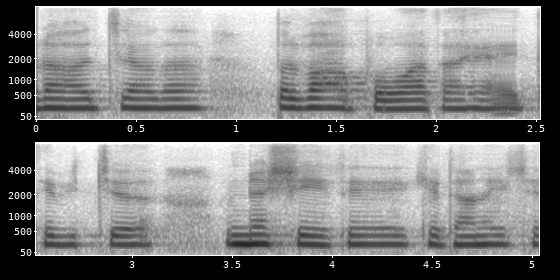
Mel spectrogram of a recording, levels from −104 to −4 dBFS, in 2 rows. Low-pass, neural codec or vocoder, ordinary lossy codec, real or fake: none; codec, 16 kHz, 0.8 kbps, ZipCodec; none; fake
